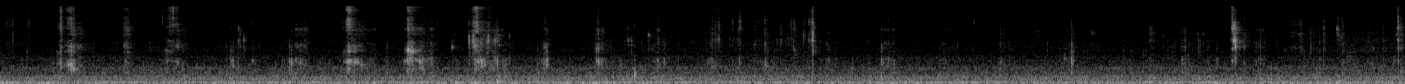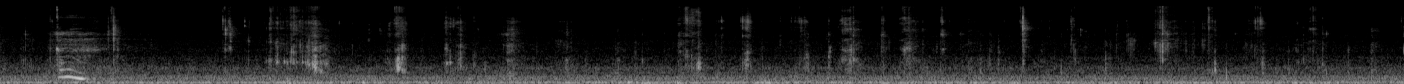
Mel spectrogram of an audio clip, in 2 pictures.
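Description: Biting and chewing crispy fried chicken: a running series of crunches and small wet mouth clicks, with one brief louder sound about halfway through.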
